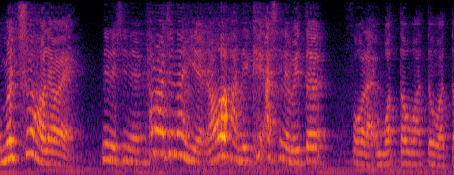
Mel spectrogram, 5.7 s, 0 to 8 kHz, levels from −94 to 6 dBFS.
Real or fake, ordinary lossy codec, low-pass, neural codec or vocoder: fake; none; none; codec, 16 kHz, 0.4 kbps, LongCat-Audio-Codec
